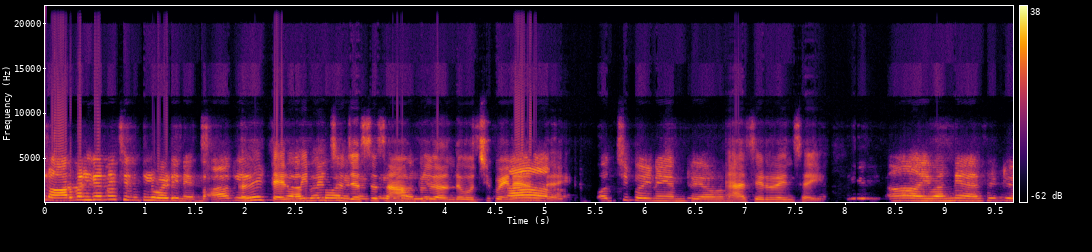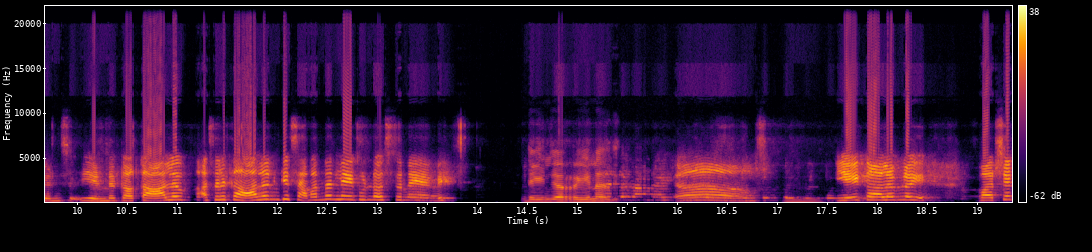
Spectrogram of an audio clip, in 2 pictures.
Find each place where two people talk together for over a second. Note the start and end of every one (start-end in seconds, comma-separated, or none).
2.0-3.9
